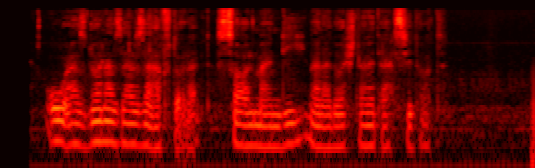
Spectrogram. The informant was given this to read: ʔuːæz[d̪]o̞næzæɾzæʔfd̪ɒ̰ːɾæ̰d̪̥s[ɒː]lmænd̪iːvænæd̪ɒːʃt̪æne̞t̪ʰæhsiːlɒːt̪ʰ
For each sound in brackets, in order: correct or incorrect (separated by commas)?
correct, correct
